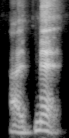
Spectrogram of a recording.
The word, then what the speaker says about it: admit: have 2 syllables, but our stress is in this syllable, the end. So the stress is at the end of the word in the second syllable, admit, like that.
